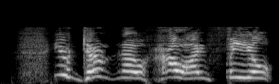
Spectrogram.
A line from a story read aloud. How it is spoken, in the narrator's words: Harry roared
